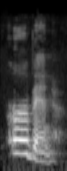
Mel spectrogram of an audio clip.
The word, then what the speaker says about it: urban: example the word Urban we don't say Urban we say Urban repeat after me Urban we stress this part and we reduce this part if you say Urban once again it sounds like a completely different word it's very important to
